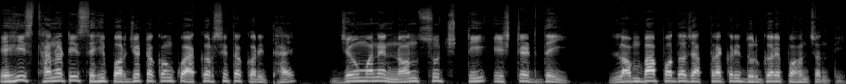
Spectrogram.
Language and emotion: Odia, neutral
